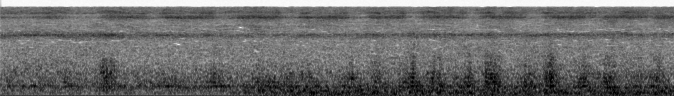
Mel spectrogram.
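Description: Small handheld torch burning with a steady hiss, played over wet acrylic pour paint to warm it and bring up cells.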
